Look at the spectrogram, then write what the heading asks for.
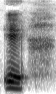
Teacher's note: Bir dənə E saitimizdir ki, dil ortası saitdir, amma incə olduğu üçün incə saitlərin içərisində verilir. Çünki E-ni deyəndə nə dil önə gedir, nə arxaya gedir. E, dil ortada qalır.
